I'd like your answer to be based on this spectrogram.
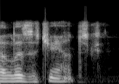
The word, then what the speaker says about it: Lysychansk: Lysychansk. – Yeah, Lysychansk.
